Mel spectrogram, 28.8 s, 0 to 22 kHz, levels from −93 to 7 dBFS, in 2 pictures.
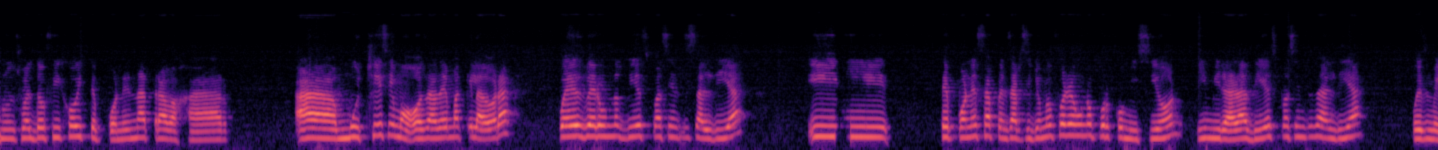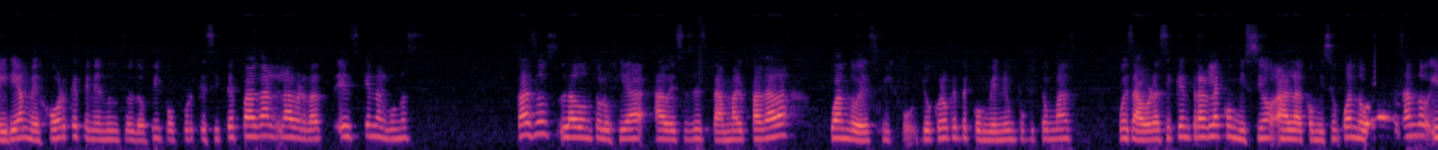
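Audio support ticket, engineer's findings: Speech suppressed in double talk, 28.04 to 28.43 s. Talker's speech dips sharply, roughly 20 dB at worst, for around 0.4 s. Likely the echo canceller: both sides active, it could not separate near speech from loudspeaker echo and attenuated everything.

Other side's voice leaking through, 28.1 to 28.29 s. Far-end speech audible in the mic path, about 10 dB below the talker. Likely incomplete echo cancellation: loudspeaker playback reached the microphone and was not fully removed during the overlap.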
